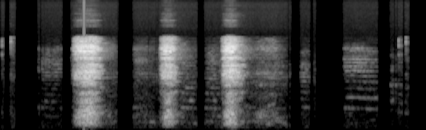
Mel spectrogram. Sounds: Sniff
